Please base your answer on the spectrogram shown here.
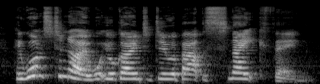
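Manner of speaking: ordinary talk, nothing marked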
